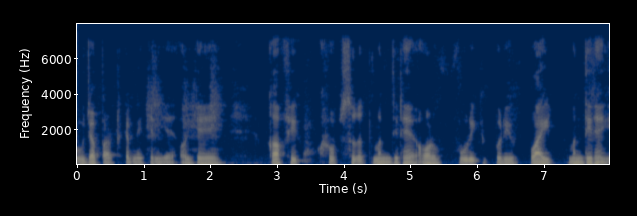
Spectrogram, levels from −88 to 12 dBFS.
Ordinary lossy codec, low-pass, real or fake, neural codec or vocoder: none; 7.2 kHz; real; none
